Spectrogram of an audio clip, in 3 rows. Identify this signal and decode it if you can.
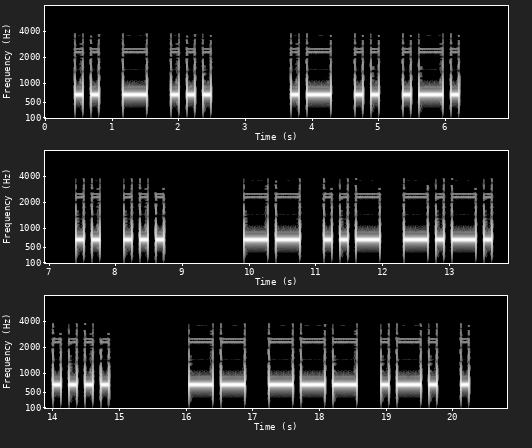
Morse code, heard as a keyed tone, about 10 wpm, 700 Hz. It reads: ITS AIR IS MUCH MORE
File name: Book One / 01-Chapter 1 - 10 WPM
